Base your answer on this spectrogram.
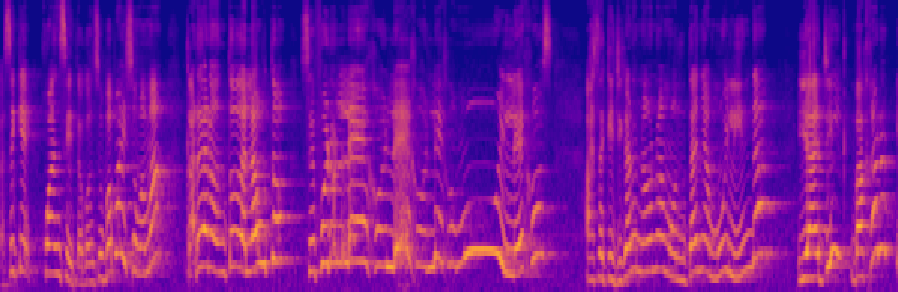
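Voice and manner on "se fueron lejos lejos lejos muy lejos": each lejos climbing higher and slower; drawn-out emphasis. A narrator's reading. Telling children how far the family drove, drawn-out and rising. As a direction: stretch lejos out, far, far away. Storyteller stretches the distance.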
